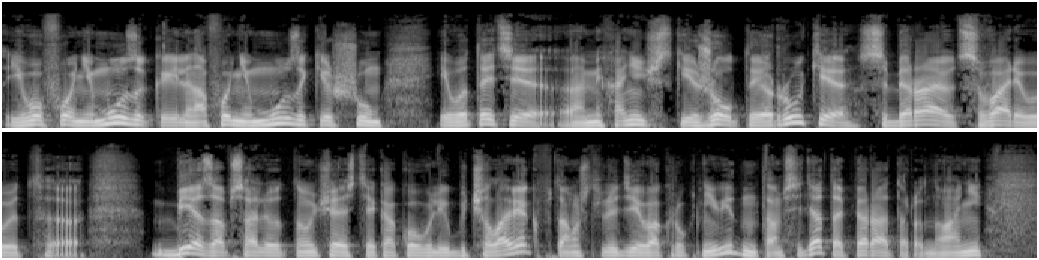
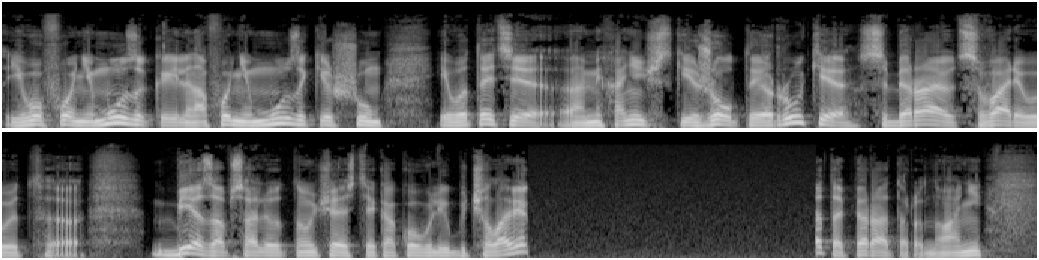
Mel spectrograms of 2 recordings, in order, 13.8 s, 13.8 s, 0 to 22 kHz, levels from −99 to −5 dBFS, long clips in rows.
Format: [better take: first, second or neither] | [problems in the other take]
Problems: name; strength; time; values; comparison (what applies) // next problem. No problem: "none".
first | audio cutting out; at 10 s for 2 s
